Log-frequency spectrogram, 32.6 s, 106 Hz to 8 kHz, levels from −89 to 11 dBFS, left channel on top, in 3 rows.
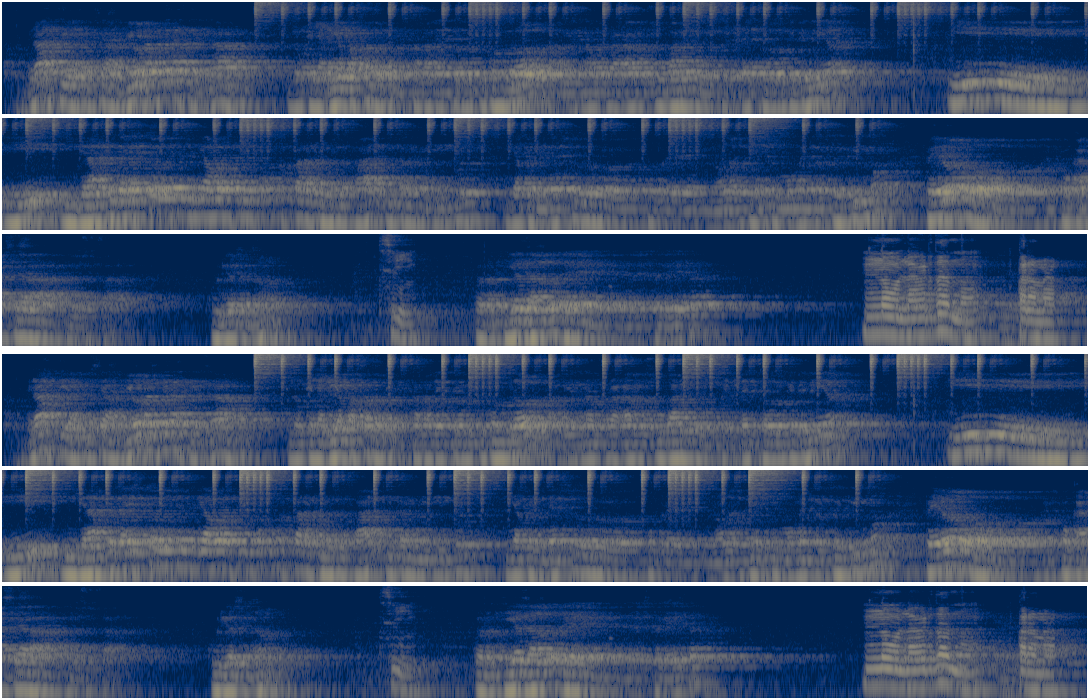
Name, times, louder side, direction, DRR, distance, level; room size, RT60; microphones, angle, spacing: voice 1, 0.2-2.4 2.8-8.4 9.4-15.6 15.9-19.8 20.1-22.9 23.8-24.4 26.4-28.8 31.6-31.9, left 1 dB, 55° right, 7.6 m, -40 dB
sound 1, 2.5-3.4 3.9-4.0 4.4-5.5 6.0-6.1 6.5-7.7 8.1-8.2 8.7-9.8 10.3-10.4 10.8-12.0 12.4-12.5 13.0-14.1 14.6-14.7 15.1-16.2 16.7-16.8 17.2-18.9 19.4-19.5, right 12 dB, 75° right, 0.8 m, -34 dB
voice 2, 25.5-25.9 30.3-31.5 31.9-32.2, equal, 70° left, 1.8 m, -38 dB
28.5 x 24.5 x 8.2 m
head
